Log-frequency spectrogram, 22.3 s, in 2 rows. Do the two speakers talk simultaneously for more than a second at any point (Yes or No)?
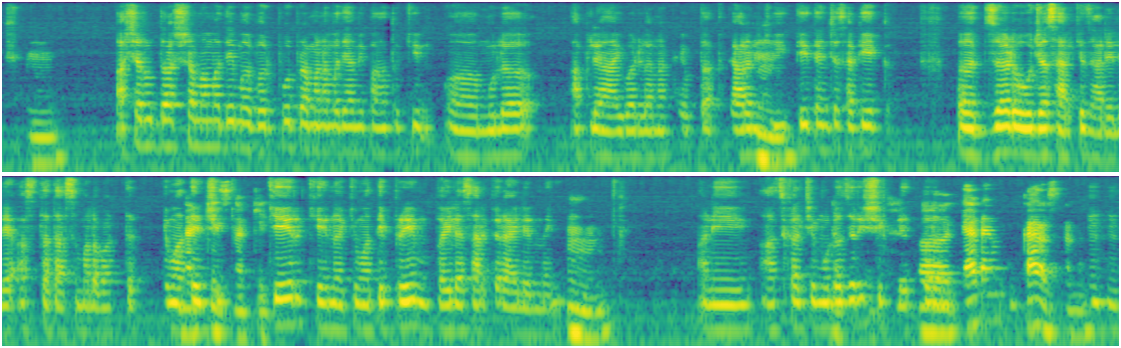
No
